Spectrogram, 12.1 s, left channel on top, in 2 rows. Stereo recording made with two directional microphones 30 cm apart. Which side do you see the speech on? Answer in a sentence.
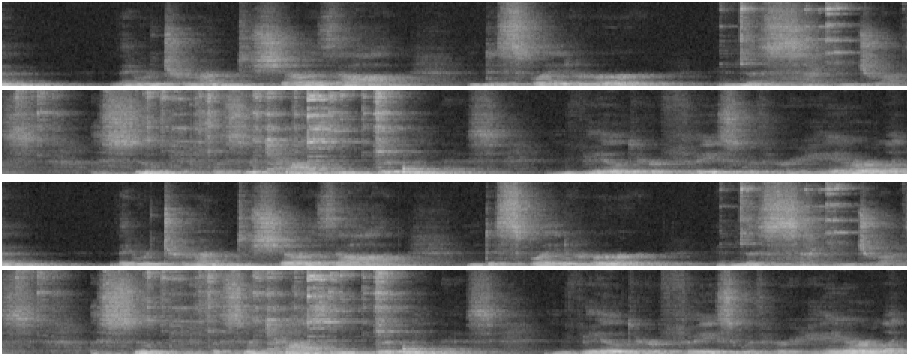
You can hear the speech on the right.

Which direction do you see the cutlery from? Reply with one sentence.
You can hear the cutlery in the centre.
